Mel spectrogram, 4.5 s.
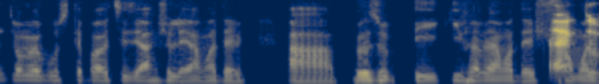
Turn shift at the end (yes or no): yes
